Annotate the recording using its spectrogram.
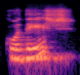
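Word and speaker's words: קודש: The Hebrew word for holy is pronounced as kodesh, which means apartness or set apart or separate or sacred.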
